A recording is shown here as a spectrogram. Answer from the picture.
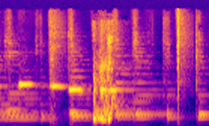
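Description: Light children's background music with held notes, over which several short sound effects mark the on-screen countdown.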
